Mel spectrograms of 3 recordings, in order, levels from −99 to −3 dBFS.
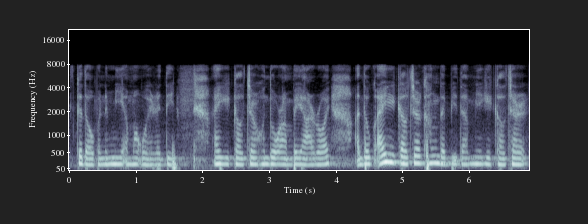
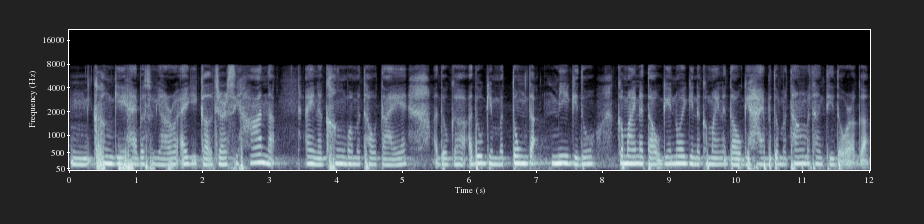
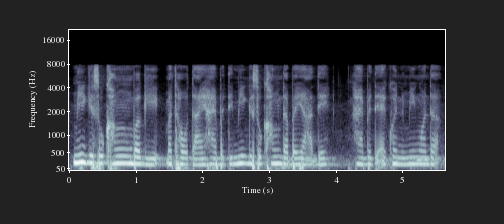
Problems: none marked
